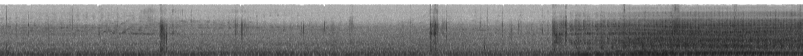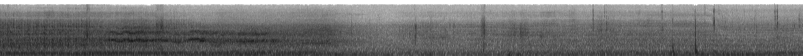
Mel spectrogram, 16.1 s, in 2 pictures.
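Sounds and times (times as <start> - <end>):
car engine pulling away: 5.5 - 16.0.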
